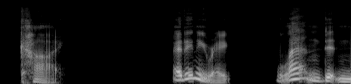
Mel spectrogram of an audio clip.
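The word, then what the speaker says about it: chi: Greeks called he but in English it's usually called Kai at any rate Latin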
